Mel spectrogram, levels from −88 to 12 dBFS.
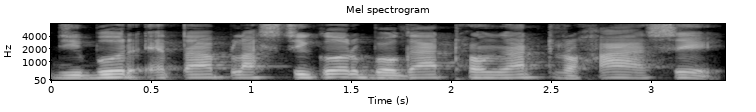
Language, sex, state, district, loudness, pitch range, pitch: Assamese, male, Assam, Kamrup Metropolitan, -16 LUFS, 145-160 Hz, 150 Hz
